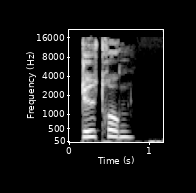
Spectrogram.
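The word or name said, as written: DØDDRUKKEN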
